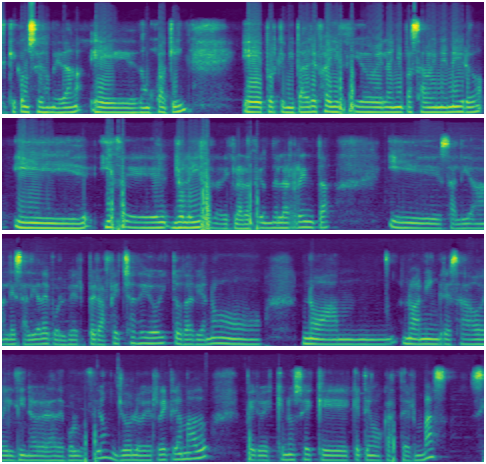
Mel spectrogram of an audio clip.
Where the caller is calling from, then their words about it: Málaga, Andalusia, Spain; de Málaga.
